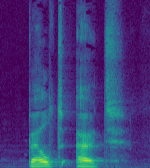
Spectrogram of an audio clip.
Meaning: inflection of uitpuilen: 1. second/third-person singular present indicative 2. plural imperative
- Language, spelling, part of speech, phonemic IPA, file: Dutch, puilt uit, verb, /ˈpœylt ˈœyt/, Nl-puilt uit.ogg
